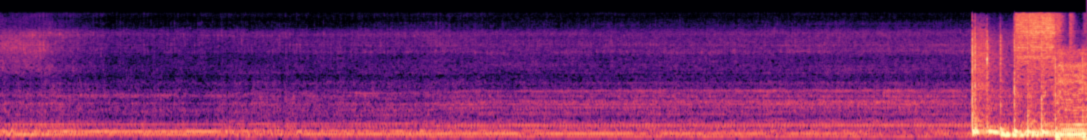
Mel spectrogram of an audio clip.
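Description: Small outboard motor running steadily at speed, its pitch dropping slightly about three seconds in. Loud rock music cuts in near the end.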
